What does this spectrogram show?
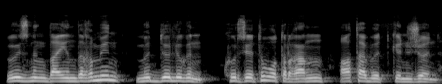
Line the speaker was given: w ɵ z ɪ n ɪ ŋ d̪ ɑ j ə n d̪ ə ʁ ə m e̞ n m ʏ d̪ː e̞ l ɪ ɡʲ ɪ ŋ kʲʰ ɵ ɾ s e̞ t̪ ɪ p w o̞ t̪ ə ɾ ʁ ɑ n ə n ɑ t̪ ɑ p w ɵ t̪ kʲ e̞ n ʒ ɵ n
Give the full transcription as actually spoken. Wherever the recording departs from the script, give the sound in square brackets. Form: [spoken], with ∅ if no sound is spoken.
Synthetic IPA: w ɵ z ɪ n ɪ ŋ d̪ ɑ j ə n d̪ ə ʁ ə m e̞ n m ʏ d̪ː e̞ l ɪ ɡʲ ɪ ŋ kʲʰ ɵ ɾ s e̞ t̪ ɪ p w o̞ t̪ ə ɾ ʁ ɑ n ə n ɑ t̪ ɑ p w ɵ t̪ kʲ e̞ n ʒ ɵ n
